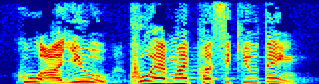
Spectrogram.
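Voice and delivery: Paul desperate for an answer from the voice; urgent repeat. Acted. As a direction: press the question urgently.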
